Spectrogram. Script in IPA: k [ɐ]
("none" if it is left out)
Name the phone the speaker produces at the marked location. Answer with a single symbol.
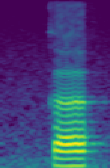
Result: ɐ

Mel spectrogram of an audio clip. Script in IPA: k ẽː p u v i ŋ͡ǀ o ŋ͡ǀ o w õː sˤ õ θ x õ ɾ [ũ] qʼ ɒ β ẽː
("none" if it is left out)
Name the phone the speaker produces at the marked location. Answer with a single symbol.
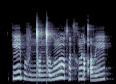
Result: u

